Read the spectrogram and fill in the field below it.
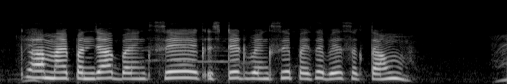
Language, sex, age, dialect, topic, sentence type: Hindi, female, 18-24, Awadhi Bundeli, banking, question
